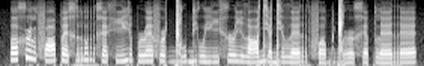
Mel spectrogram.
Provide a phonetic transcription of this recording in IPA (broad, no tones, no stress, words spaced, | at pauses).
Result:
ʌxə˞l fɑ pɛxrurxɛ xijɪpɹɛfə˞ ɡ͡ǁubju jixɹi ðɑdʲɑdʲʌ ðɛr fʌbɡ͡ǁə˞xɛp lɛrɛ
